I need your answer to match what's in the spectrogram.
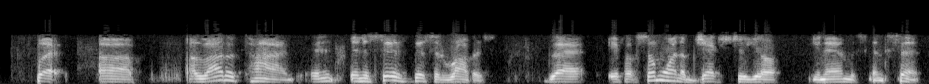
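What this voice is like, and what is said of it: Voice slightly off from a cold. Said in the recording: “I have a little teeny bit of a cold. Maybe that's why my voice sounds different.”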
